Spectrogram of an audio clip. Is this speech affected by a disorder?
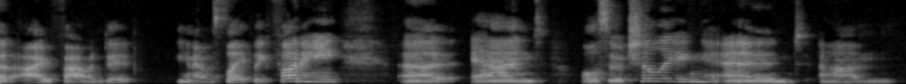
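No.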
